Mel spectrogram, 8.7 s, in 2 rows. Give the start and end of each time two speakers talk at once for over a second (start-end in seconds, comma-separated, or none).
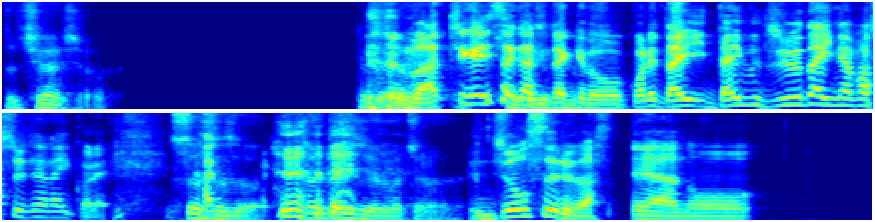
1.8-3.2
